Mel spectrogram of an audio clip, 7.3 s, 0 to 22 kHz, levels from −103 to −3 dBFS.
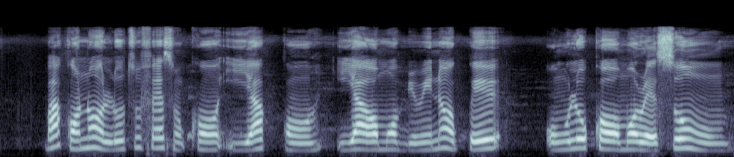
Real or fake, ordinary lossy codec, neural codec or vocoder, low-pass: real; none; none; none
